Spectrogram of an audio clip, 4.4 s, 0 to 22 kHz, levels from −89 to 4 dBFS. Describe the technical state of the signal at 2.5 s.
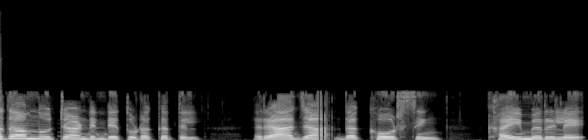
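Unconcealed Bluetooth headset packet loss runs from about 2.38 to 2.49 s, just after "നൂറ്റാണ്ടിൻ്റെ തുടക്കത്തിൽ രാജാ" and before "ദഖോർ സിംഗ്". About 75 ms of few-millisecond voice packets vanished across roughly 105 ms, the longest gap 22.5 ms, leaving abrupt holes that chop the speech. Only silence or an idle pattern fills them, unlike concealed loss, which smears or repeats sound across the gap.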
